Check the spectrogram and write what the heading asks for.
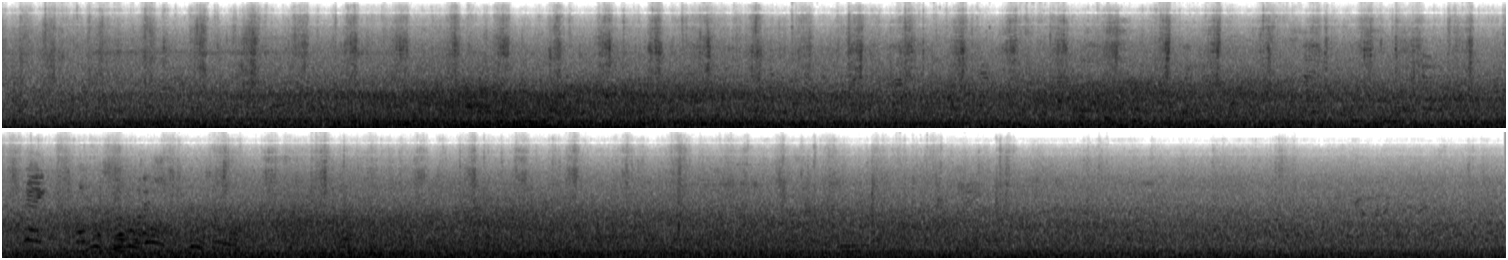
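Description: Busy outdoor walkway ambience: indistinct chatter of passers-by over a low rumble, with the walker's footsteps ticking on paving about twice a second until they fade out in the last third.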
